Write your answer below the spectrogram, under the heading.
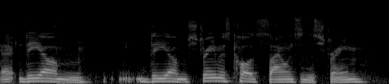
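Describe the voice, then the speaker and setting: With lively intonation and a dark, mellow tone, the voice moves at a moderate pace. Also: man. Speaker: gaming streamer. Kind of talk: casual gameplay stream chat. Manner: hesitant, many fillers and restarts.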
